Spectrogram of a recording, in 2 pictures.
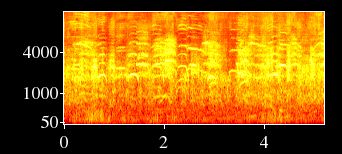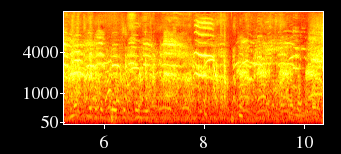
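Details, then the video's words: Noisy gathering of gulls quarrelling on the Dnipro River in Kyiv, Ukraine, during January; a thick, unbroken chorus of high, shrill calls from numerous birds. "Many Seagulls."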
